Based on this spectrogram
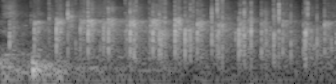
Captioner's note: applause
